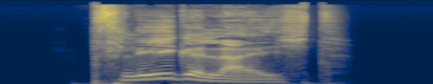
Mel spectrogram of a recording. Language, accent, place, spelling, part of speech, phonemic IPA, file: German, Germany, Berlin, pflegeleicht, adjective, /ˈpfleːɡəˌlaɪ̯çt/, De-pflegeleicht.ogg
- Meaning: low-maintenance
